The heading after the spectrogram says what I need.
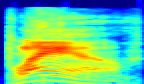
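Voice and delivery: loud, high cartoon "Blam!"; mock gunshot. Elmer Fudd firing his gun, a loud shouted bang. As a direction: bark out a gunshot noise. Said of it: "Elmer Fudd would be like".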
